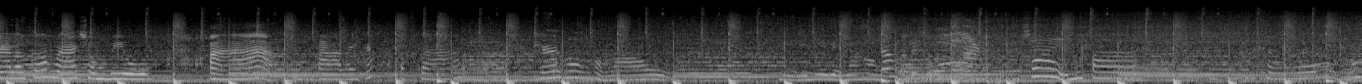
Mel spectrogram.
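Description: Rain falls at a riverside resort in Kanchanaburi, Thailand. A steady patter continues throughout, close by, beneath voices and tonal background sound.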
